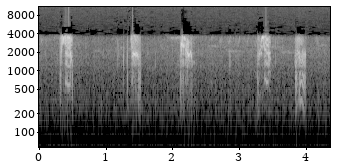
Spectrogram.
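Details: At an Estonian black stork nest, 3 June 2011, while the birds exchange places and feed: short rasping, noisy bursts, five in about four seconds, spaced unevenly against a quiet background.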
